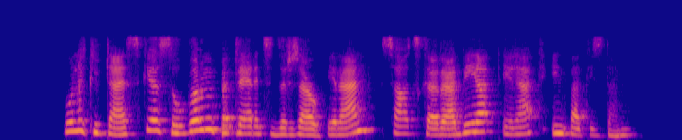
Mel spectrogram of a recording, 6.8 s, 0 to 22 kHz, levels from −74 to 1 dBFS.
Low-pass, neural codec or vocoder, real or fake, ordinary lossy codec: 7.2 kHz; codec, 16 kHz, 0.5 kbps, X-Codec, HuBERT features, trained on balanced general audio; fake; none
